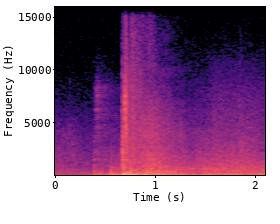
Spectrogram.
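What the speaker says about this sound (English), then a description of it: "I'm trying to get that one side gun to shoot, but it's a little difficult" Deck guns of the USS Clemson destroyer firing in World of Warships, a single heavy booming shot after a lighter preceding report, followed by a long rumbling decay.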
